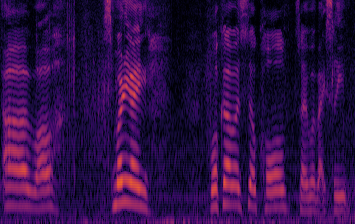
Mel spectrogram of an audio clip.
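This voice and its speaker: Woman, forties, from Wyoming, speaks unpolished and halting, wanders off mid-thought, laughs easily, street sounds behind her. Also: fairly high pitch, mellow, slight background noise. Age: 40s. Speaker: interviewee. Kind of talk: candid street interview. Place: outdoors on a city street.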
